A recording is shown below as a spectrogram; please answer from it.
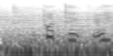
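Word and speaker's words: Apotheke: ओपो थेके. सो मेरा pronunciation थोड़ा गड़बड़ है जर्मन.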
